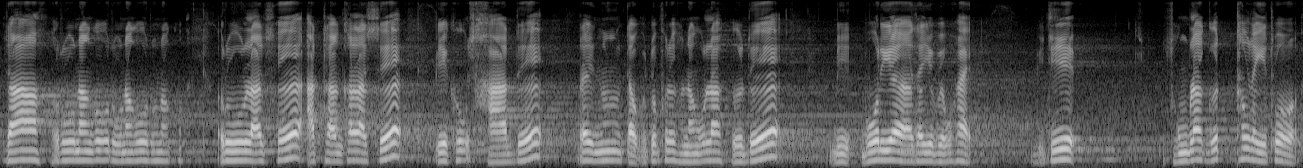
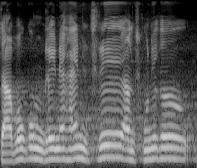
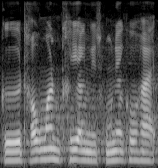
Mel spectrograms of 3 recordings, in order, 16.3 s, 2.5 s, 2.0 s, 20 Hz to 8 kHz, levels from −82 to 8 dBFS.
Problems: none marked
